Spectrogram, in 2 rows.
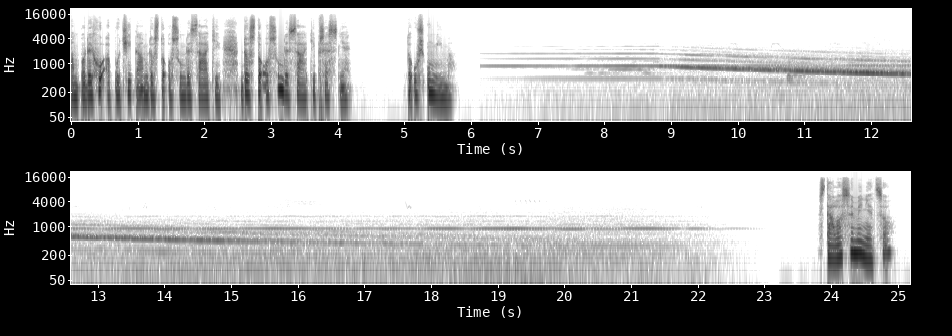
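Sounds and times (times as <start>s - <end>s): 
speech: 0.0s - 4.3s, 5.0s - 5.8s, 23.9s - 25.0s
distant ambulance siren: 6.2s - 23.0s.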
